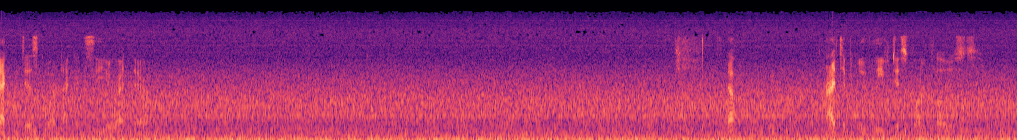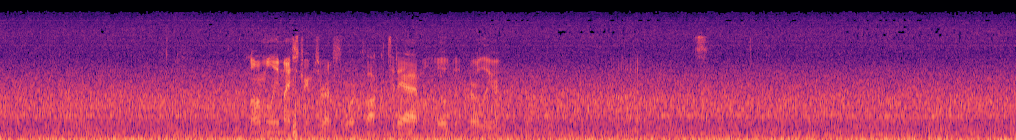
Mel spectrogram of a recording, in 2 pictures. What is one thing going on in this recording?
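A jet airliner's engines hum steadily and evenly.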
